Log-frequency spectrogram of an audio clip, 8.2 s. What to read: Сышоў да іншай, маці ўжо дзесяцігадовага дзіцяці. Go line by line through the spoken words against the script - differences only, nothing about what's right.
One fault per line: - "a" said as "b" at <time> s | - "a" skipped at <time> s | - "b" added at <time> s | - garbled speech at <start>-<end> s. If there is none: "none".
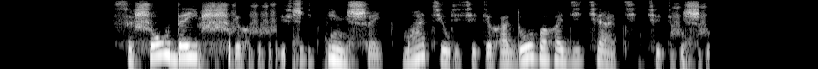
- garbled speech at 2.0-3.3 s
- "ўжо" skipped at 4.4 s
- garbled speech at 6.5-7.1 s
